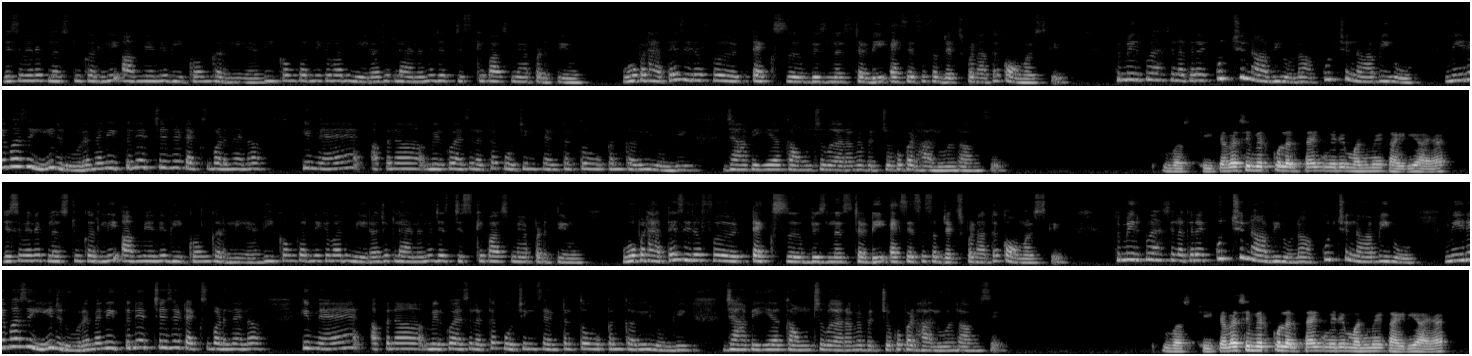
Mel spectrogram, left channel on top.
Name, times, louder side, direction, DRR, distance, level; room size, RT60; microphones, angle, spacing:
voice 1, 0.0-5.8 6.2-10.6 11.1-14.2 14.4-17.3 17.7-24.7, right 1 dB, 90° right, 0.9 m, -29 dB
voice 2, 26.3-29.1, right 3 dB, 25° right, 0.3 m, -21 dB
3.6 x 3.1 x 3.3 m
head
